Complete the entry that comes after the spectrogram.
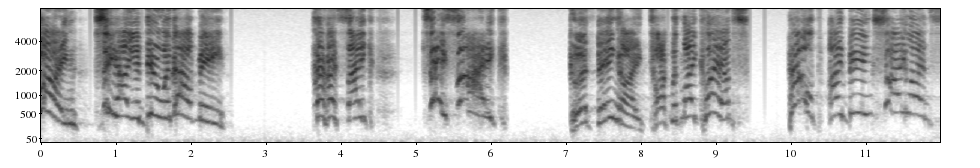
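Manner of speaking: grating robot voice. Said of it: "his voice is like nails on a chalkboard".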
